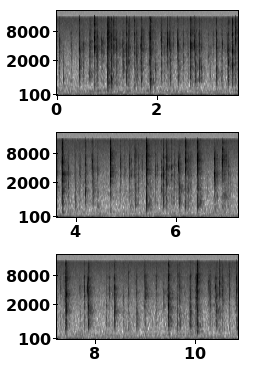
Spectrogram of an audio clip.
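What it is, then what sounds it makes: Plastic computer keyboard being typed on. A hollow black plastic desktop keyboard, lying on a dark cloth on a wooden desk, is typed on steadily with long painted nails and fingertips. The clip is a dense, continuous stream of quick, bright clicks over a low, steady rumble. The typing goes on without a break throughout.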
